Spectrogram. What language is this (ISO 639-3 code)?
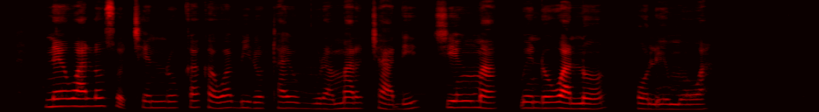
luo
